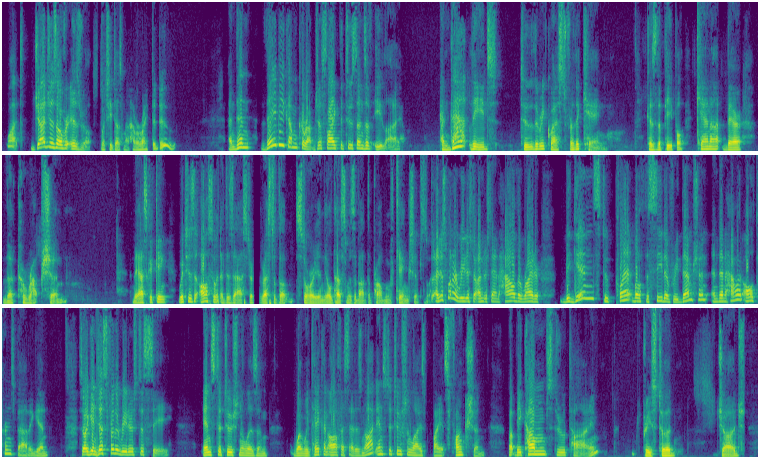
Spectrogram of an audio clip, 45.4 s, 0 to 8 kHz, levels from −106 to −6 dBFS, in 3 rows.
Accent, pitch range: American, 115-175 Hz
